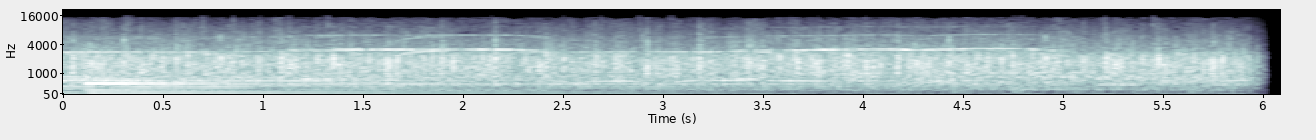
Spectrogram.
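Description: Studio audience applauding right after a song ends, with the last held notes of the backing music lingering underneath and a low bass note dying away about a second and a half in.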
